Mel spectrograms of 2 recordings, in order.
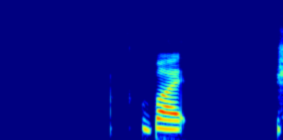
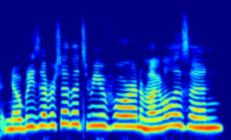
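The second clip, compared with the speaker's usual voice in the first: fast and high; 6 semitones higher, faster than usual. Retold or imitated. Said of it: "covers hers and is like".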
